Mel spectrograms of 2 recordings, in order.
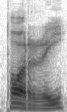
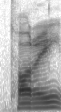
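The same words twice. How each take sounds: First: Torri with the r held longer, tor-ri; held double r. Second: Torri with a short single r, to-ri. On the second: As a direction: keep the r in Torri quick. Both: Shown as a demonstration. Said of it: "You have to hold double letters for longer".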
